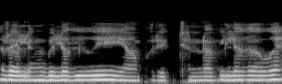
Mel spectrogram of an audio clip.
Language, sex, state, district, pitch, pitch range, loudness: Hindi, female, Uttar Pradesh, Budaun, 200 Hz, 185-205 Hz, -15 LUFS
